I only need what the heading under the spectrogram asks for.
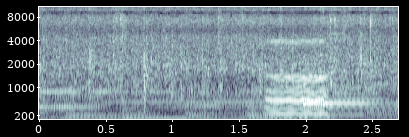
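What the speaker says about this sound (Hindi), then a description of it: "और कई बार जैसे ऐसे बरसात शुरू हो गई" Rain falls in a dense forest on a hiking trail, a steady patter over the whole stretch with a faint tonal hum underneath and no voices.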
